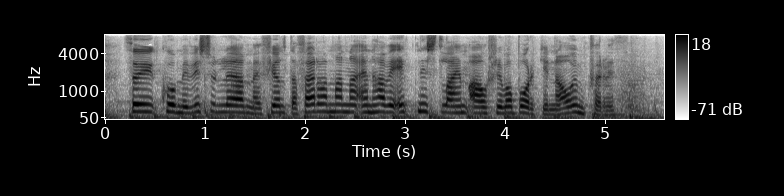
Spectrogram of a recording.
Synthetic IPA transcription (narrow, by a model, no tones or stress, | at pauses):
θœɥkʰɔːmɪvɪsʏlɛːɣamɛðfjœlt̪afɛɾðamanːaʔɛnɦaːvɪejt̪nɪst̪laːjmʔaːwr̥ɪvawpɔɾcɪnaɔɣʏmkʰvɛɾvɪθ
